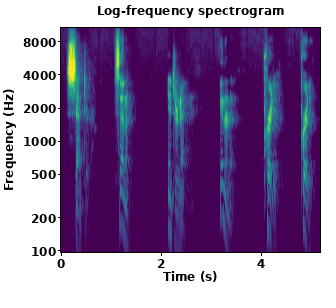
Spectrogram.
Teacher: The T's are softer than in standard American English. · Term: The T sound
